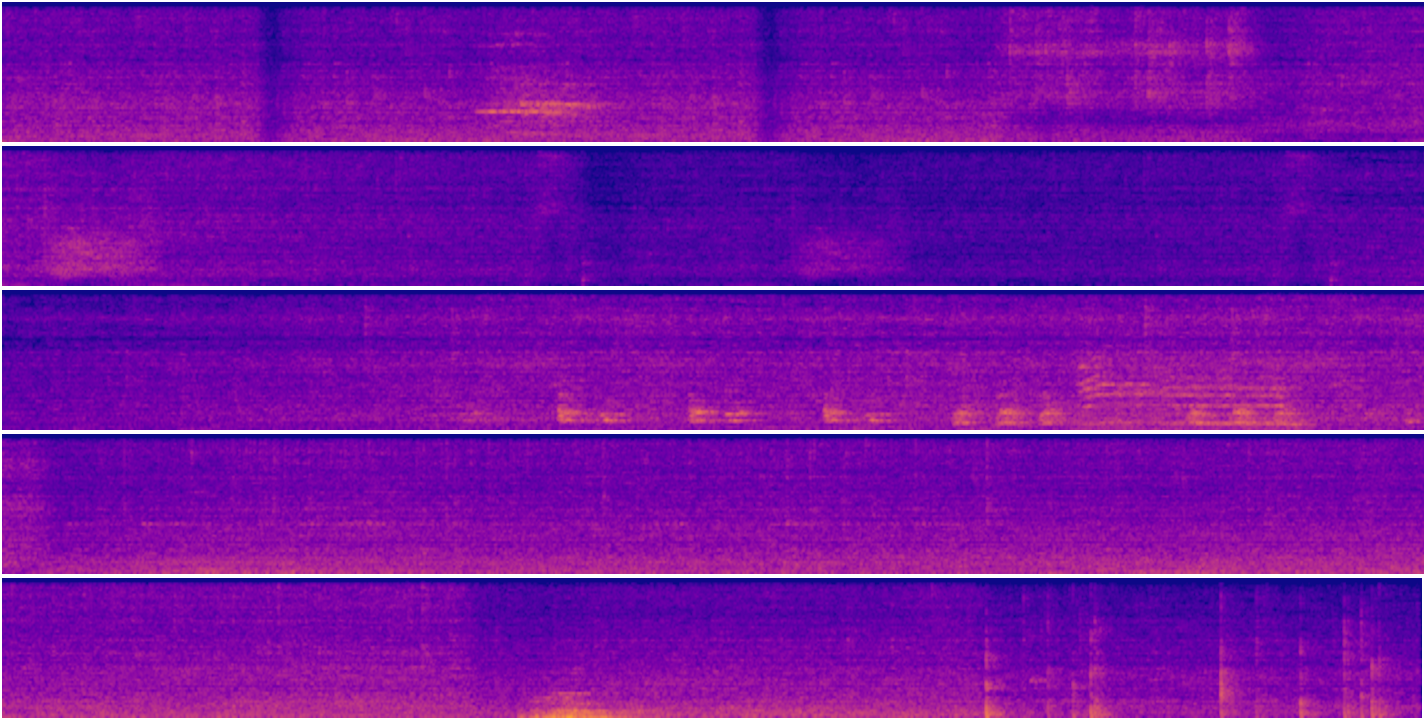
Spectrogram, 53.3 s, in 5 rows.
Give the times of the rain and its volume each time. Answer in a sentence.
You can hear the rain from 0.0 to 53.2 s, getting quieter then louder.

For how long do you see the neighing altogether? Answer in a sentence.
The neighing can be heard for 4 seconds in total.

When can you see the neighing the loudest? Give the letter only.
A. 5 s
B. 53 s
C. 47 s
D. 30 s
C.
